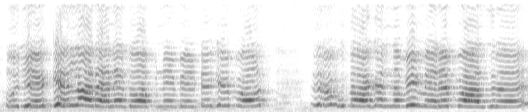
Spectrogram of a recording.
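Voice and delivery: tearful, grief-stricken wailing; crying. Acted. Mother tells the prophet her son has died, crying. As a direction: sob through the words in mourning. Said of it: "मत रो बेटी".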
